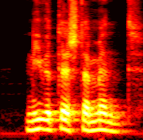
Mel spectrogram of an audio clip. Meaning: the New Testament, in any Christian canon
- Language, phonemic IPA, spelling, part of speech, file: Dutch, /ˌniu̯.ə tɛs.taːˈmɛnt/, Nieuwe Testament, proper noun, Nl-Nieuwe Testament.ogg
